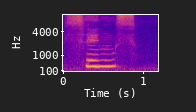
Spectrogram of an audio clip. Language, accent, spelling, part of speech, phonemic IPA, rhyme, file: English, US, sings, verb / noun, /sɪŋz/, -ɪŋz, En-us-sings.ogg
- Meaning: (verb) third-person singular simple present indicative of sing; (noun) plural of sing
